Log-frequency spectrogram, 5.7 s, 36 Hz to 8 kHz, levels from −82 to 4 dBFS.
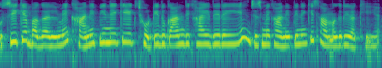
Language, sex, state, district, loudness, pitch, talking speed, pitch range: Hindi, female, Uttar Pradesh, Lalitpur, -11 LUFS, 245 Hz, 220 wpm, 230-280 Hz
